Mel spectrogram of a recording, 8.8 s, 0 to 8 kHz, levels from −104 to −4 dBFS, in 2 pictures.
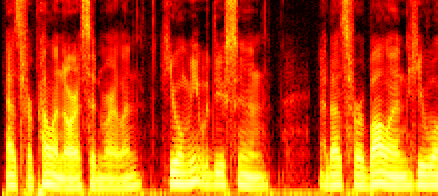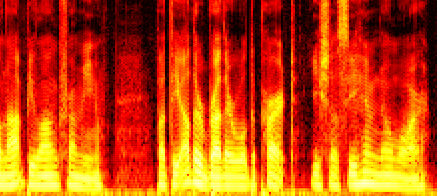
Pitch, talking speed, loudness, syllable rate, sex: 105 Hz, 235 wpm, -18 LUFS, 5.7 syllables/s, male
